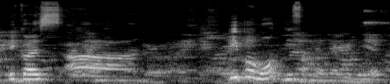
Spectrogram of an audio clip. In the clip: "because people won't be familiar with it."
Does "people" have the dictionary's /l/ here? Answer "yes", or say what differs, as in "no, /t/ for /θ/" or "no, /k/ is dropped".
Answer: yes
